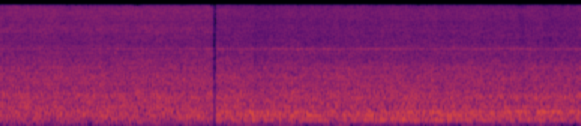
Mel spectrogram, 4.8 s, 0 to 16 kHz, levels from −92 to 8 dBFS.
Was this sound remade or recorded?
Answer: recorded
